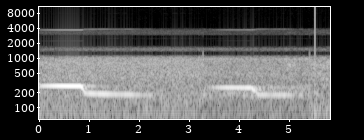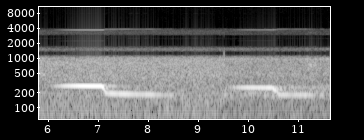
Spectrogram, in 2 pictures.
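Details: Antarctic blue whale (Balaenoptera musculus) Z calls recorded in 2002 and 2017 and sped up about ten times: long tonal moans that step down in pitch, repeated about every three seconds, the later call lower in pitch.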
